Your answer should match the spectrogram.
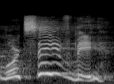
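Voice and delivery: high, slow plea; a lightly voiced desperate call; cry for help. Peter sinking, calling to Jesus in mock fear. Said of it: "cried out".

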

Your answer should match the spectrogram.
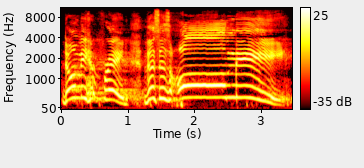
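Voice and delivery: high, lightly voiced reassurance, slowing at the end; reassuring. Jesus calming his terrified disciples, mildly reassuring. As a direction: soothe frightened friends with a half-smile. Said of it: "Jesus immediately said to them".

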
